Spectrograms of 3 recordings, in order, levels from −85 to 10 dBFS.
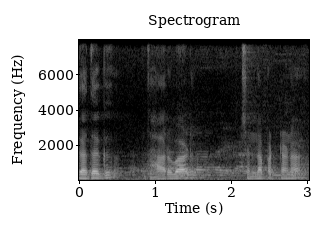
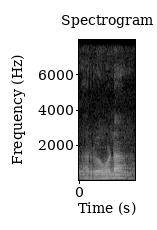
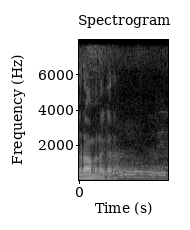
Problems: constant background noise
